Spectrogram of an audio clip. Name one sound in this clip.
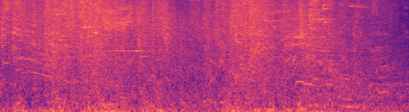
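Spell blasts crackle and burst in a fast fight.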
